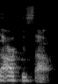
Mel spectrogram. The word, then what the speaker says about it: Arkansas: You spell it our Kansas, but it's Arkansas.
